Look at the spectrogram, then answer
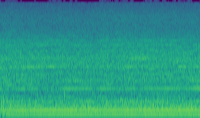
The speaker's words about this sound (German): ja. diese komischen Laubbläser überall. Auch unangenehm.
